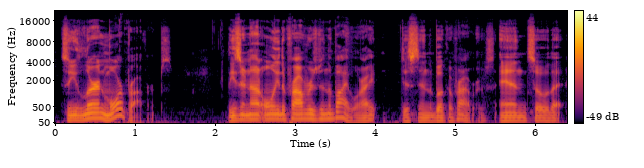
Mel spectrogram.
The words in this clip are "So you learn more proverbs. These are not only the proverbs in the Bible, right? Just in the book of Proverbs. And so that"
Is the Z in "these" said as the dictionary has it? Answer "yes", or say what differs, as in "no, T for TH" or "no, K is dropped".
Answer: yes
